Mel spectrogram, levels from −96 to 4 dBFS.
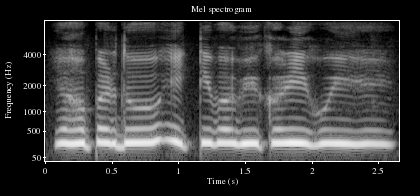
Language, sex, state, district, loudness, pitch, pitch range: Hindi, female, Madhya Pradesh, Bhopal, -10 LUFS, 270 Hz, 265-275 Hz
